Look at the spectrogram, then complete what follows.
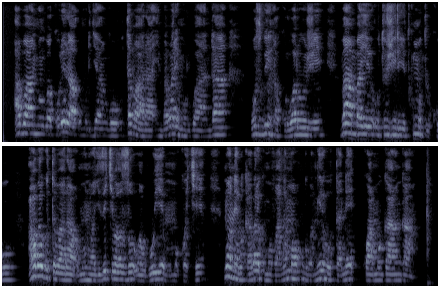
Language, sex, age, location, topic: Kinyarwanda, female, 36-49, Nyagatare, health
